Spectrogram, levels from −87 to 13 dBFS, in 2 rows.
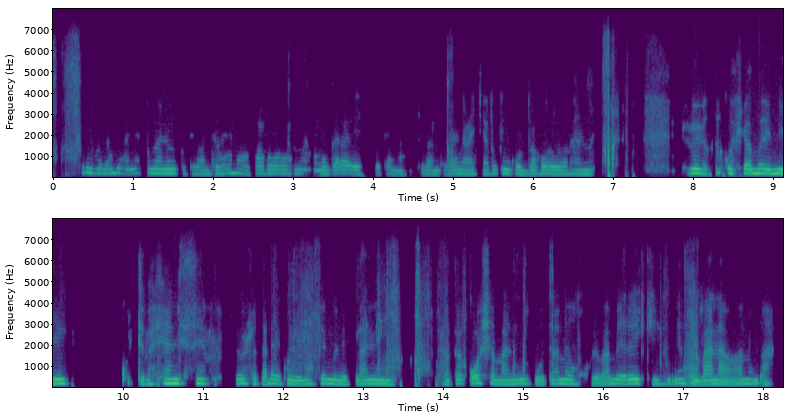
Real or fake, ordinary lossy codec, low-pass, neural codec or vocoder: fake; Opus, 16 kbps; 7.2 kHz; codec, 16 kHz, 8 kbps, FunCodec, trained on LibriTTS, 25 frames a second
